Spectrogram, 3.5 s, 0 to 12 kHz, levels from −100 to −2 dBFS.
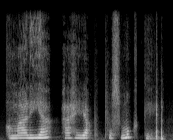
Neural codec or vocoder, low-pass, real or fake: codec, 16 kHz in and 24 kHz out, 0.4 kbps, LongCat-Audio-Codec, fine tuned four codebook decoder; 10.8 kHz; fake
